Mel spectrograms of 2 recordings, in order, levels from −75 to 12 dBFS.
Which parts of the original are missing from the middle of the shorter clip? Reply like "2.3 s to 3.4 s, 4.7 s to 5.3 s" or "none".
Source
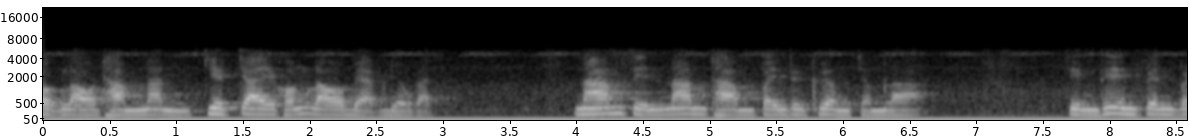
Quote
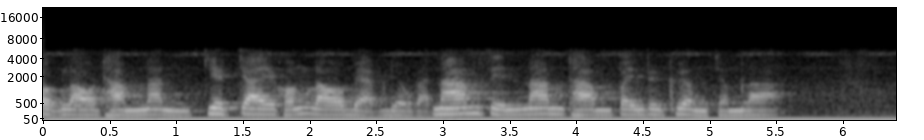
2.9 s to 4.0 s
